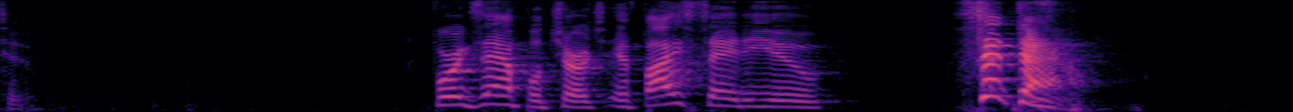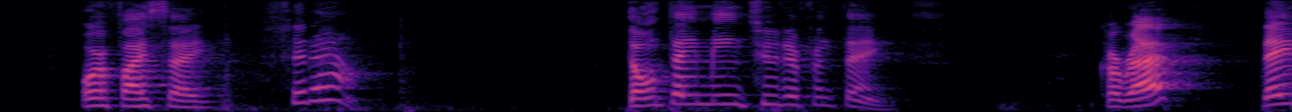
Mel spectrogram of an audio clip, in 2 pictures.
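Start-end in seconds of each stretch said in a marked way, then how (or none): 4.8-5.4 loud, sharp order to sit; stern, forceful command. Shown as a demonstration. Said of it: "because of the tone of my voice". 7.9-8.3 soft, easy request; quiet, inviting tone; gentle invitation. Shown as a demonstration. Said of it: "because of the tone of my voice".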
